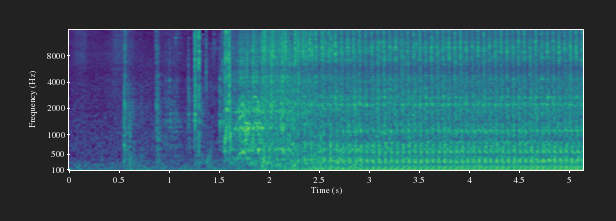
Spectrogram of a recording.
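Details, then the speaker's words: John Deere 445 lawn tractor after replacing the ethanol-eroded fuel hose on the in-tank pump: a few clicks and short crank, then catches into a steady, even idle at about three beats a second; normal start and idle. "guys so as you can tell it's a pretty well well running machine"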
